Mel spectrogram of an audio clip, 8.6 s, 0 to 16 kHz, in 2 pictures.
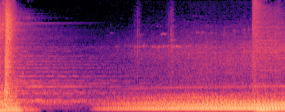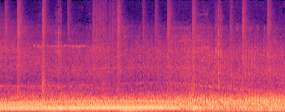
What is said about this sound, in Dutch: Het gebrom van de motor en het geluid van de rupsbanden over ruig terrein van een tank Leopard 2. De Leopard 2 is een zware gevechtstank waar 4 bemanningsleden voor nodig zijn om te besturen en te bedienen.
